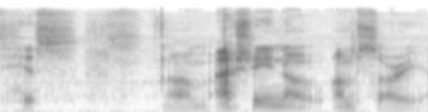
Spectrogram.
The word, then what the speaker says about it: His: the Hispano here and this by the way is pronounced hiss actually you know I'm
